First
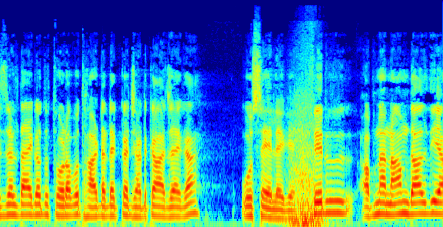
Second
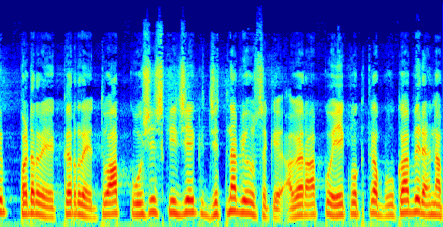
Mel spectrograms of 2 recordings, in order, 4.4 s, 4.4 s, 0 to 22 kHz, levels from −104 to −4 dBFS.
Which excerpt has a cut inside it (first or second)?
first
